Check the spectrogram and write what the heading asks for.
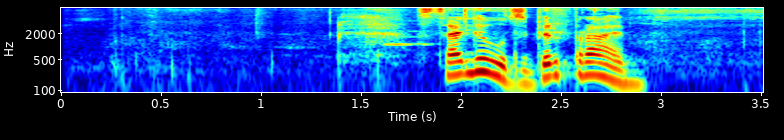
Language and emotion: Russian, positive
